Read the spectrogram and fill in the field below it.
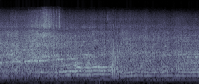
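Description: Tyres skid and scrabble on loose gravel.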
